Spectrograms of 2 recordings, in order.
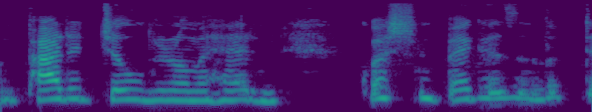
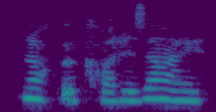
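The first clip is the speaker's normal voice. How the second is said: plain reading voice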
